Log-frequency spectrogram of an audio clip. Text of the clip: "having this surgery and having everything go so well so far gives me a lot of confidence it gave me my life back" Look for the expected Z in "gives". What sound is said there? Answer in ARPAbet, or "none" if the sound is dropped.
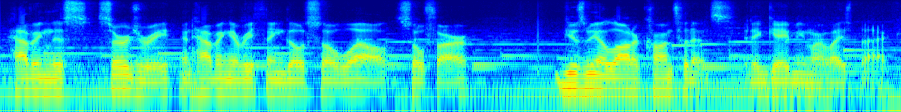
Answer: Z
